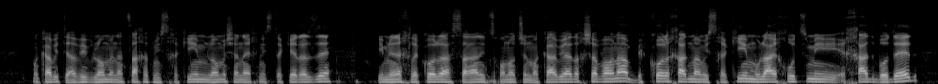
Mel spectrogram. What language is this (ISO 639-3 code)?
heb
